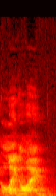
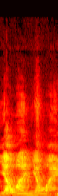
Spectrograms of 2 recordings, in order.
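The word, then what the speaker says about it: Ylang-ylang: say yo England so it's actually Ling Ling not yelling yelling Eleni well it's just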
